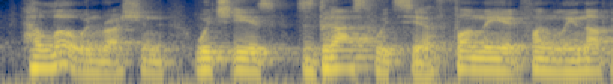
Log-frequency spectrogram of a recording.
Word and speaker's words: здравствуйте: So we can take a word like hello in Russian, which is здравствуйте. Funnily enough, it's quite a complicated word. So the word hello is здравствуйте.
